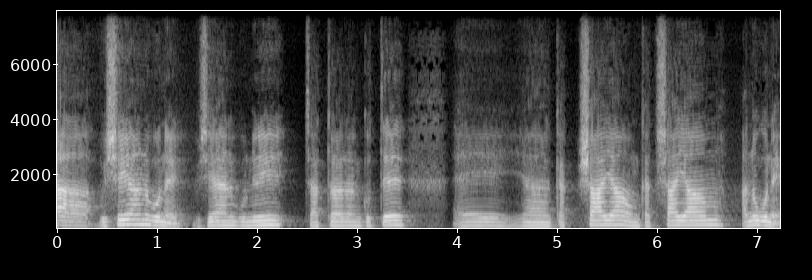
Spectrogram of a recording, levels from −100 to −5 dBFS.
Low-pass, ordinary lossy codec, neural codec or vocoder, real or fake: none; none; codec, 16 kHz, 0.4 kbps, LongCat-Audio-Codec; fake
